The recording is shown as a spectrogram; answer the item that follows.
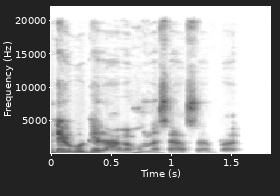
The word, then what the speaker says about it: Homosassa: It's Homosassa is a very, very small town.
